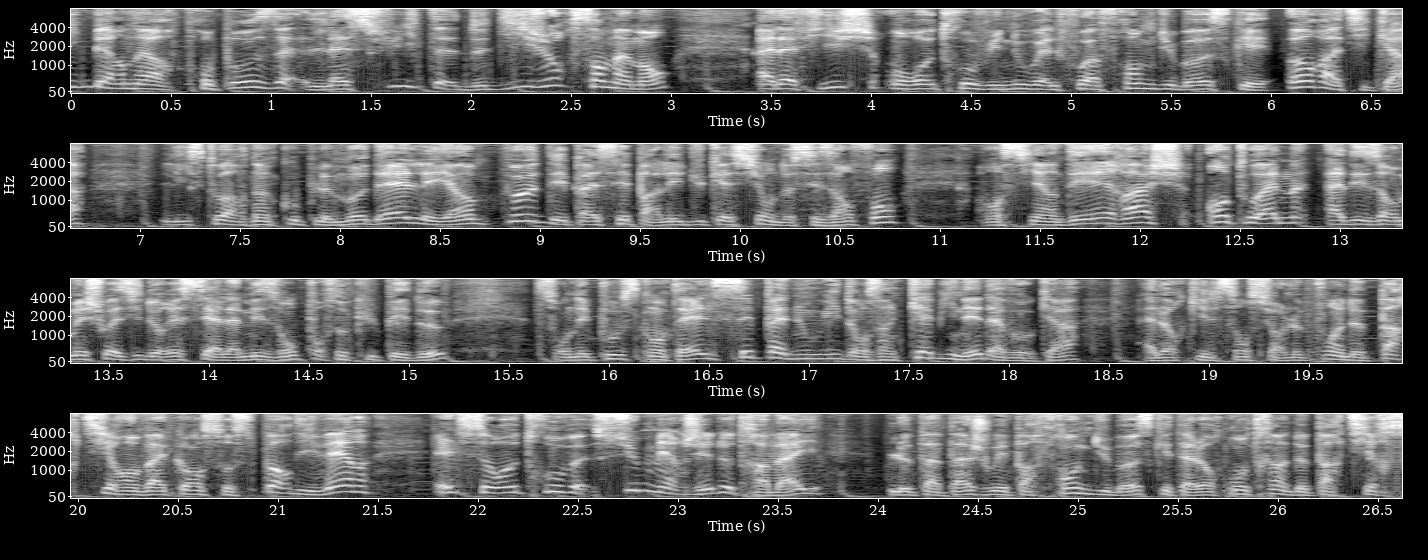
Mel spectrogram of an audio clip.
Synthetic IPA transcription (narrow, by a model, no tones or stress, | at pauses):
pik̚bɛʁnaʁpχɔpozlasɥit̪d̪əd̪iʒuʁsɑ̃mamɑ̃ | alafiʃɔ̃ʁət̪χuvynːuvɛlfwafχɑ̃kd̪ybɔskeɔʁat̪ika | list̪waʁd̪ɛ̃kupləmɔd̪ɛlɛɛ̃pød̪epasepaʁled̪ykasjɔ̃d̪əsezɑ̃fɑ̃ɑ̃sjɛ̃d̪eɛʁaʃɑ̃t̪wanad̪ezɔʁmɛʃwazid̪əʁɛst̪ealamezɔ̃puʁsɔkʲyped̪ø | sɔ̃nepuz̥kɑ̃t̪aɛlsepanuid̪ɑ̃zɛ̃kabinɛd̪avɔkaːlɔʁkilsɔ̃syʁləpwɛ̃d̪əpaʁt̪ʰiʁɑ̃vakɑ̃sospɔʁd̪ivɛʁ | ɛlsəʁət̪χuvsybmɛʁʒed̪ət̪χavajləpapaʒuepaʁfχɑ̃k̚d̪ybɔskɛt̪alɔʁkɔ̃t̪χɛ̃d̪əpaʁt̪ʰiʁ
